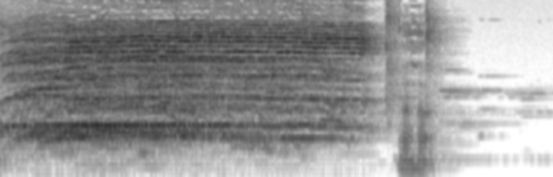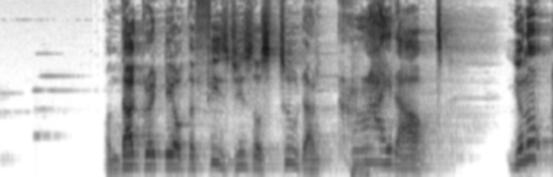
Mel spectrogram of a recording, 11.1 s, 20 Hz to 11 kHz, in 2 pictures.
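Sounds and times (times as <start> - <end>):
crowd shouting and cheering in victory: 0.0 - 3.9
speech: 4.0 - 4.5, 6.6 - 10.0, 10.6 - 11.0.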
